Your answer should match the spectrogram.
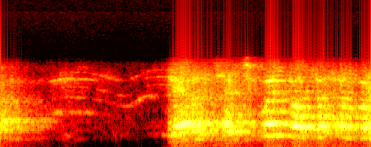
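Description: A man preaching in Telugu: a phrase trails off, then after a pause of about half a second he speaks again.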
